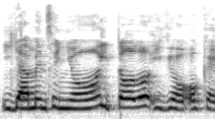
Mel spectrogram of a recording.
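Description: A woman's voice: a little high, normal speed, dull audio. A young woman with a Mexican accent, telling a personal story in casual chat and acting out the voices of the people in it. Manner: animated storytelling, acts out quoted voices.

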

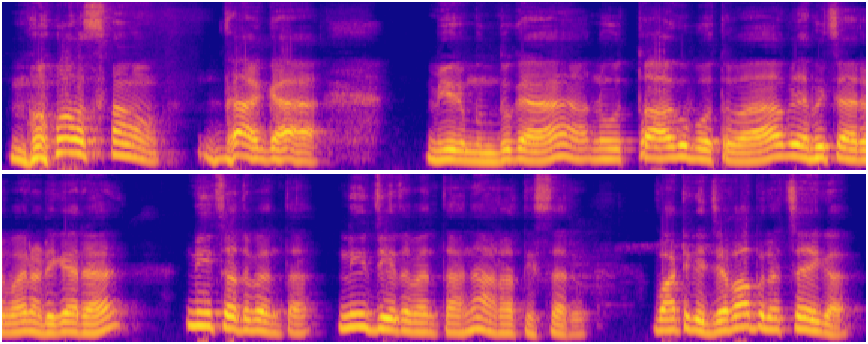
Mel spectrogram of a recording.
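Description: A man's voice: medium pitch, measured pace, a little mellow, lightly acted. A man voicing a drunken, crude young husband who mocks and bullies in a coarse, drawling manner. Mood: menacing. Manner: mocking and coarse, drawling with English endearments.

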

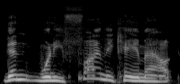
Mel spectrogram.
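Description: An older man chatting casually about guitars and musicians, telling stories in a relaxed way with many fillers. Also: high voice, normal speed, no echo, clean studio sound. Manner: relaxed storyteller, lots of "you know".

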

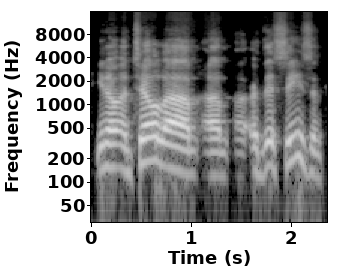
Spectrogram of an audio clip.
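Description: A man's voice: fairly high pitch, normal speed, dull audio. A man co-hosting a sports talk show, breaking down a football defense in an emphatic, analytical way with frequent restarts.

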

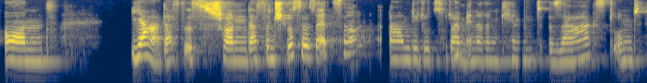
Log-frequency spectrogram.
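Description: A woman coach explaining inner-child work in a calm, gentle way during a podcast conversation. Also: fairly high pitch, unhurried. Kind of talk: podcast interview answers.

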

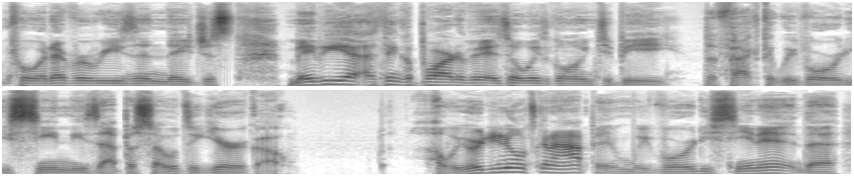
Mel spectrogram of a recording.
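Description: A podcast co-host talks casually, rambling and cursing, full of fillers and restarts. His male voice sits on the lowish side, and the studio-quality recording has no room sound.

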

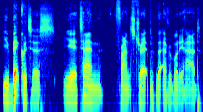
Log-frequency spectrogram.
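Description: Warm and unhurried, his fairly low voice comes through a clean studio recording with no room sound. He's an Englishman in his thirties co-hosting a podcast, chatting casually, telling stories and laughing a lot.

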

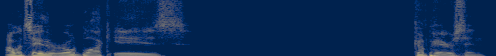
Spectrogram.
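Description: A man's voice: fairly low pitch, slow pace, warm tone, dry recording, studio quality. Earnest young man telling stories. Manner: earnest, storytelling with lots of "like" fillers. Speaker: podcast guest. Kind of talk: casual conversational interview.

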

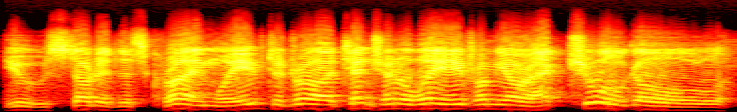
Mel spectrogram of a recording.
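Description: Man as a high-ish, mock-heroic bumbling crime fighter. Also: normal speed, bright, forceful tone, dull audio. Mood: defiant, cocky. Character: earnest, bumbling, wisecracking male masked crime-fighting hero. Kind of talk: comic radio drama acting.

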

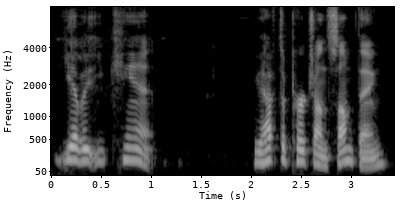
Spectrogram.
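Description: Deadpan wisecracking man. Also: fairly high pitch, normal speed, creaky. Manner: dry, deadpan quips. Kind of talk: casual group chat.

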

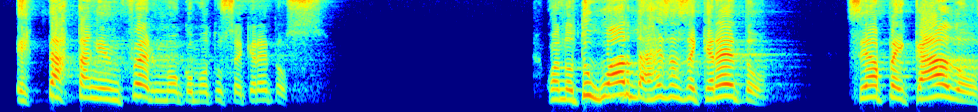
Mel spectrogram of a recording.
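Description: A man preaching a sermon as a pastor, impassioned and repetitive as he urges the congregation on. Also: extremely high pitch. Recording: long reverb of a large hall.

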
